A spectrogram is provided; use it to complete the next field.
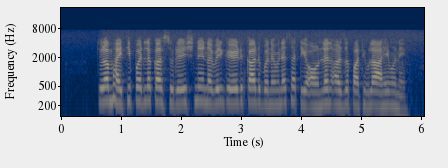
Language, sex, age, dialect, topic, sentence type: Marathi, female, 18-24, Northern Konkan, banking, statement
